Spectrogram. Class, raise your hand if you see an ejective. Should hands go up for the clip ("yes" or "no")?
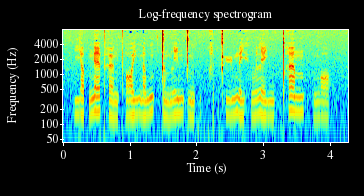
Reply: no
